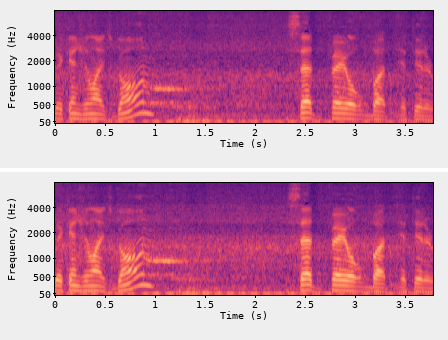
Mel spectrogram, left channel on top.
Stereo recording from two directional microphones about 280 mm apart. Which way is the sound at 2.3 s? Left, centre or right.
Centre.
